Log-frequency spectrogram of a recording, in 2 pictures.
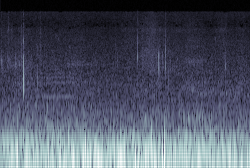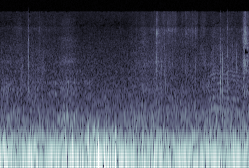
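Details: Honey bees at work among spring flowers, a steady low droning buzz running unbroken for the whole stretch, with a few faint ticks and brief higher rustles scattered over it.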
